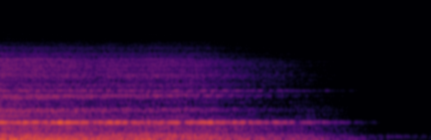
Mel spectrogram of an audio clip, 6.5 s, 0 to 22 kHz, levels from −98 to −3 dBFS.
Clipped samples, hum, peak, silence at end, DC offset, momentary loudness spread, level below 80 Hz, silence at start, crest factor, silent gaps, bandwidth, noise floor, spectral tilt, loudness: under 0.1%; none; -30 dBFS; 1.55 s; under 0.1%; 16 LU; -50 dBFS; 0 s; 16 dB; none; 8 kHz; -85 dBFS; -7 dB/octave; -46 LUFS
